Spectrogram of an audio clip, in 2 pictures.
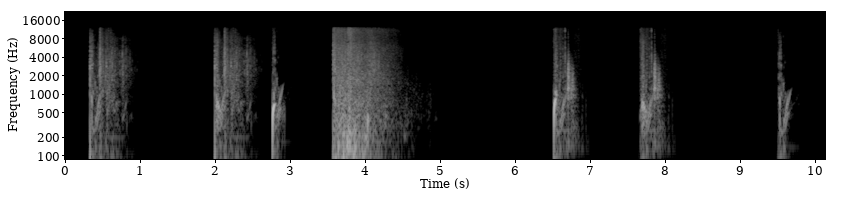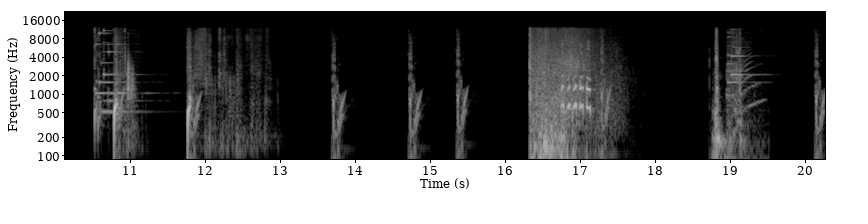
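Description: Short game sound effects pop and chime with each tap.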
